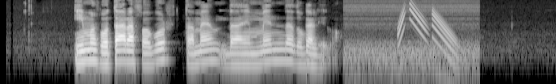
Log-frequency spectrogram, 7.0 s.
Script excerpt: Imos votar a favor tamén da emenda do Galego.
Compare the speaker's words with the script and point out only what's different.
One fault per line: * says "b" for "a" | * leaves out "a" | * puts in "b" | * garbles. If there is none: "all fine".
all fine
